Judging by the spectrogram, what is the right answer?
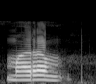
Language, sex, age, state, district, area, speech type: Tamil, female, 18-30, Tamil Nadu, Thoothukudi, urban, read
